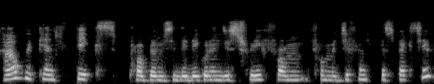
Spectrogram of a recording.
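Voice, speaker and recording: In a French accent, a woman speaks at a moderate pace, somewhat breathy with a dark, mellow tone, the sound dry and close with no echo. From France. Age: 30s. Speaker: legal tech consultant. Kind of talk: podcast interview. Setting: podcast.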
